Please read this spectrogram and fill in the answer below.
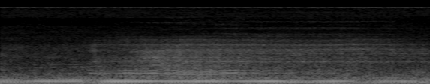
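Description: Eerie horror-film score: a steady low rumbling drone, with a wavering, higher-pitched swell that rises about a second in and fades out before the end.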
